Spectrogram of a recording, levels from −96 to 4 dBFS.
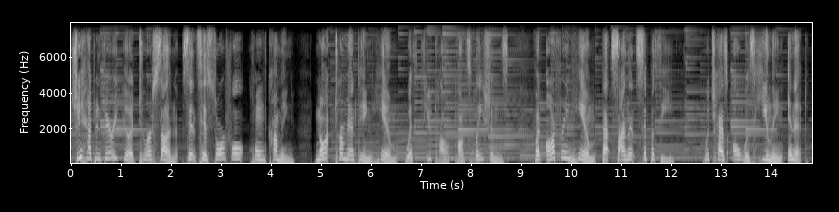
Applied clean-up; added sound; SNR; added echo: none; Harp; 17 dB; none.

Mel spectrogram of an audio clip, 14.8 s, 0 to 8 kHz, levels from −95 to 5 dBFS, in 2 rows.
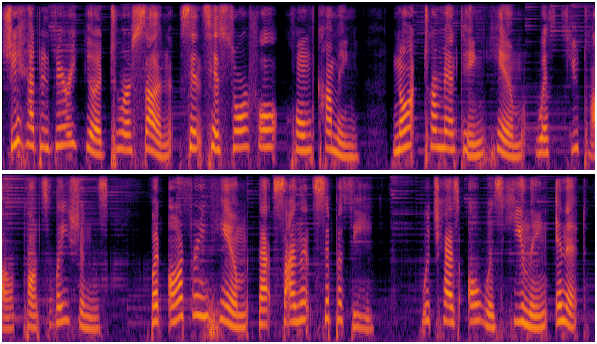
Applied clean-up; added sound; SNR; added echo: neural separator model SepFormer DNS4.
